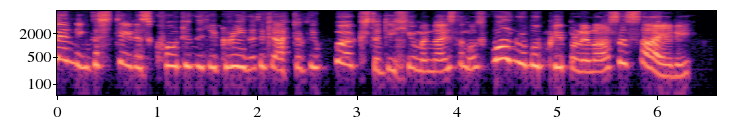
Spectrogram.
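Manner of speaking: snooty, high, haughty early anime-dub voice. Reading out a woman's quoted statement, mock-haughty early anime-dub voice. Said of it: "sounds like early, like, anime voice dubs".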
